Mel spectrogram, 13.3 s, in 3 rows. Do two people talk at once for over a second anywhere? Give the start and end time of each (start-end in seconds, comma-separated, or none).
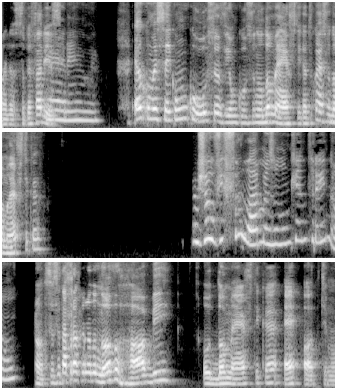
none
